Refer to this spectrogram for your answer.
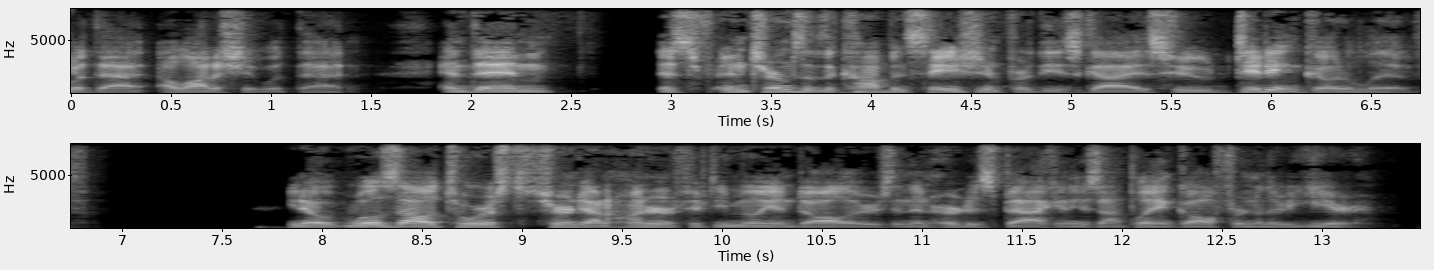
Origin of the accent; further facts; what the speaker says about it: California, United States; as a Californian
